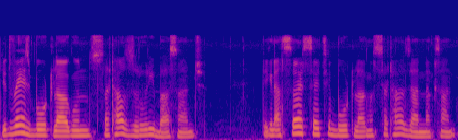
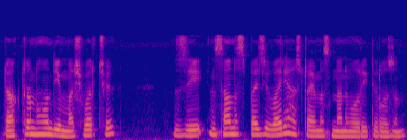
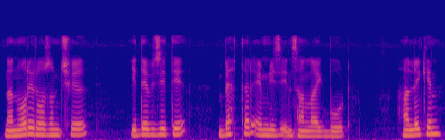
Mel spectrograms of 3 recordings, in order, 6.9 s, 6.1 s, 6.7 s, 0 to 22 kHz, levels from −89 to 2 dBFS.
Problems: constant background noise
